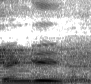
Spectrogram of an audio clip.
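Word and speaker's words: dengue: সঠিক করার আচ্ছা ধরেন ডেঙ্গু উচ্চারণটা কি হবে ডেঙ্গু ভুল তো তাই না হবে ইংরেজিতে বলেন ডেঙ্গি কি হবে আচ্ছা লেটুস কি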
